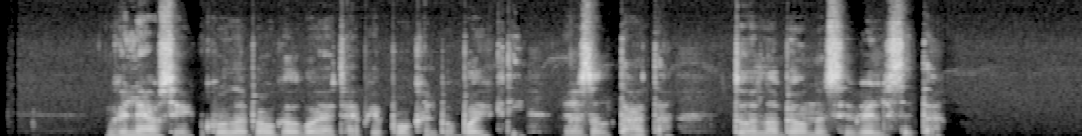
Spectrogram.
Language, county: Lithuanian, Marijampolė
